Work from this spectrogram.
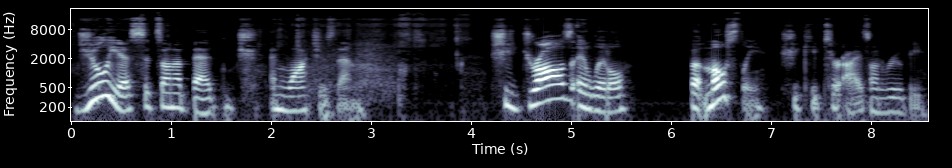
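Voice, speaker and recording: Bright-voiced woman teaching young children. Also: lowish voice, slow, husky. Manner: chatty, addresses children as friends, expressive. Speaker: third grade teacher. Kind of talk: upbeat video lesson and read-aloud for children.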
